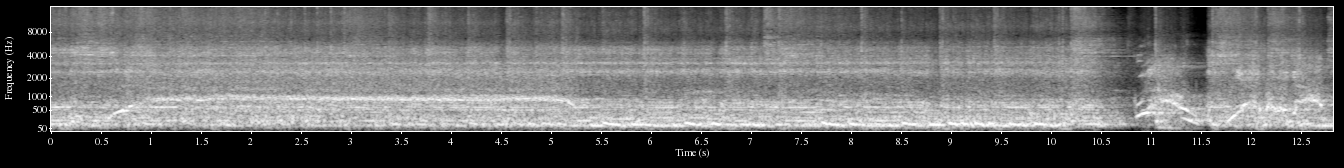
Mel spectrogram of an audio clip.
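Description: Heavy metal band playing loud live in a club: distorted guitar, bass and drums. A long held high note runs through the first half, the low end chugs in a steady rhythm after it, and there is a brief break near the end before the band comes back in.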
